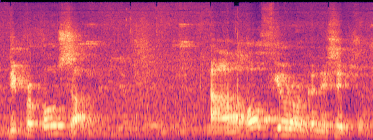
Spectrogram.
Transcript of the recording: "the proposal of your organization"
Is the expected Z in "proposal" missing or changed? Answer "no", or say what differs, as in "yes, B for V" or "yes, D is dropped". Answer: yes, S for Z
